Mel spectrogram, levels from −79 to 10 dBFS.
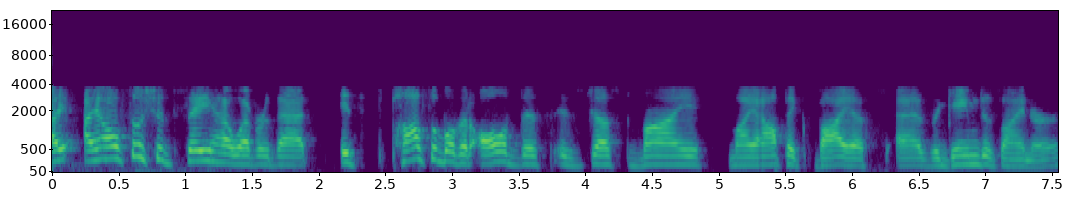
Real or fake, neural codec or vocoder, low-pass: real; none; 3.6 kHz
